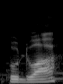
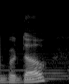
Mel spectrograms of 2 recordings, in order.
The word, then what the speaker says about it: Bordeaux: The government had already fled to Boudoir, I believe that's how it's pronounced, or Bordeaux, and was expecting Paris to fall.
